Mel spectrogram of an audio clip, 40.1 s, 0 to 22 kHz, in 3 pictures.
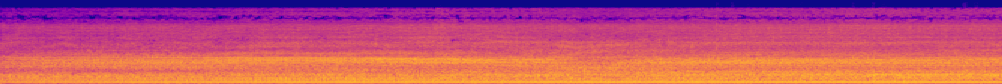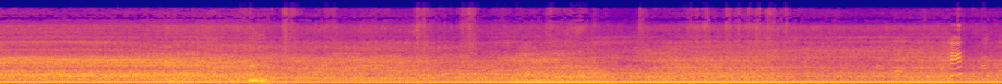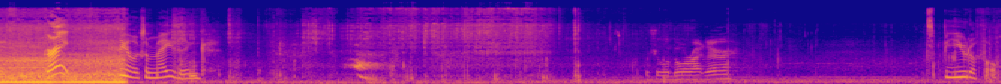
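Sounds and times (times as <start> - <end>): large engine idling: 0.0 - 29.7.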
